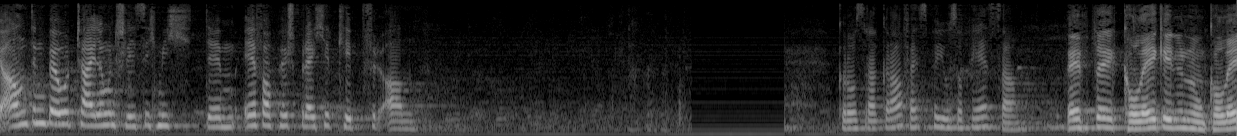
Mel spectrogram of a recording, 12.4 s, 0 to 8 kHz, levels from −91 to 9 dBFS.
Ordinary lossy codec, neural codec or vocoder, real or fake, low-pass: none; none; real; 7.2 kHz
